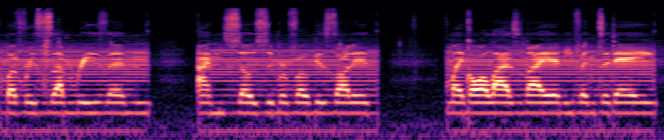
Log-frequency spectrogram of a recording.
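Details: Mother who had a laryngectomy after a cancer diagnosis, speaking method not stated: alaryngeal speech after laryngectomy.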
